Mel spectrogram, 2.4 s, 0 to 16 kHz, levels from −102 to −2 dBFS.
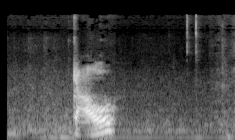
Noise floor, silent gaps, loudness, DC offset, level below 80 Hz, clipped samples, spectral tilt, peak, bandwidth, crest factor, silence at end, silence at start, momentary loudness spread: -50 dBFS; none; -16 LUFS; under 0.1%; -50 dBFS; under 0.1%; -6 dB/octave; 0 dBFS; 11.5 kHz; 20 dB; 1.2 s; 0.75 s; 25 LU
